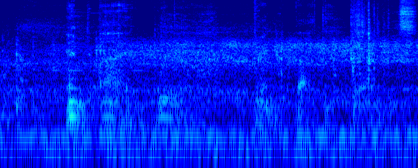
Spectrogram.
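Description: A man speaks in a low, grim voice.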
